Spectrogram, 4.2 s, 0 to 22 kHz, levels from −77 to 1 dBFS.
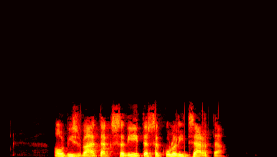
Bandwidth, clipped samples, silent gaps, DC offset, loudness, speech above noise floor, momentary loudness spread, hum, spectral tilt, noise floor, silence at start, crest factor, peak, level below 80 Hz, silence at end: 7.6 kHz; under 0.1%; none; under 0.1%; -17 LUFS; 45 dB; 7 LU; none; -5.5 dB/octave; -61 dBFS; 0.85 s; 18 dB; -2 dBFS; -54 dBFS; 0.8 s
